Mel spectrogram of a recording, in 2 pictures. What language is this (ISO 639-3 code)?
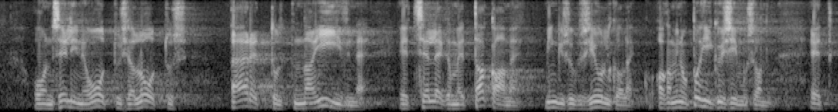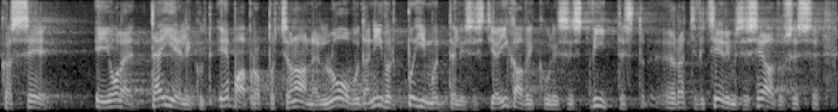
est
